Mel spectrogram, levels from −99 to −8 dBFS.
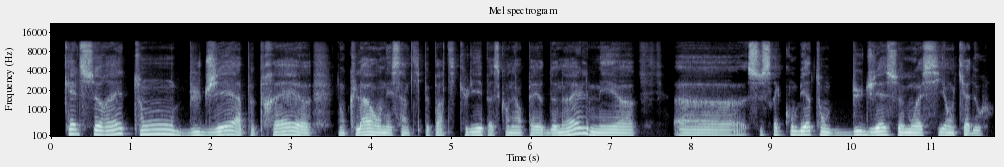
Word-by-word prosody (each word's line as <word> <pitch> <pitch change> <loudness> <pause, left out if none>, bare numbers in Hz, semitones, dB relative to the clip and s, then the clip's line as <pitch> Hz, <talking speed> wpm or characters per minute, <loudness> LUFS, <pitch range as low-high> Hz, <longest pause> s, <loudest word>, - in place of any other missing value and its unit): quel 165 -1 0
serait 150 +2 +1
ton 155 0 +1
budget 115 +4 +1
à 115 -6 +1
peu 105 - -9
près, 125 +6 0
heu, 105 -2 0 0.3
donc 100 +2 -7
là, 120 +2 +4
on 110 -2 +3
est 100 - +1
c'est 105 - -4
un 100 - -2
petit - - -15
peu 105 - -8
particulier 115 +2 -2
parce 105 -4 -5
qu'on 105 - -4
est 105 - +1
en 100 - -2
période 100 0 -3
de 105 0 0
Noël, 150 - +3
mais, 105 -2 +2
heu 105 0 0 0.5
heu, 105 +2 -3
ce 120 - +1
serait 125 +1 0
combien 135 0 +3
ton 125 -4 0
budget 115 +5 +2
ce 125 0 0
mois-ci 110 0 +2
en 105 - +2
cadeau? 95 -1 -3
110 Hz, 185 wpm, -26 LUFS, 105-130 Hz, 0.5 s, là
